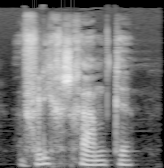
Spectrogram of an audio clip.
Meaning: shame of flying (motorised air travel) because of its impact on the environment
- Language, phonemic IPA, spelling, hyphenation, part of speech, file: Dutch, /ˈvlixˌsxaːm.tə/, vliegschaamte, vlieg‧schaam‧te, noun, Nl-vliegschaamte.ogg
